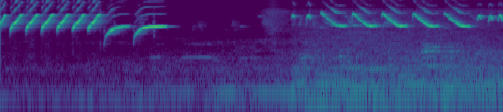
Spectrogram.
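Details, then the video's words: Belgian canary in song training: fast repeated high trilled syllables and a downslurred note, a short pause, then a series of sweeping down-slurred whistles repeated rapidly, with faint low background hum. "Belgian Canary Singing"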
